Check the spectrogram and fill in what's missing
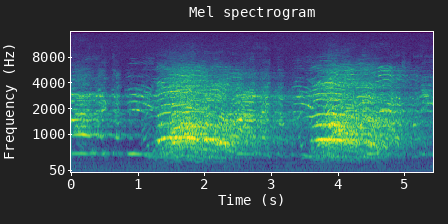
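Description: A large crowd at an outdoor religious gathering shouts takbir in two loud swelling waves of massed voices, each following a single man's call over a loudspeaker.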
